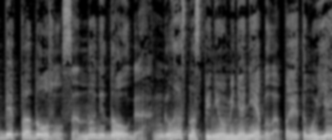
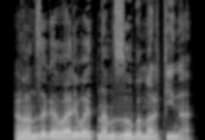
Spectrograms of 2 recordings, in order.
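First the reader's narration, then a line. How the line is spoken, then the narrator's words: Grumbled. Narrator (Russian): пробурчал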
